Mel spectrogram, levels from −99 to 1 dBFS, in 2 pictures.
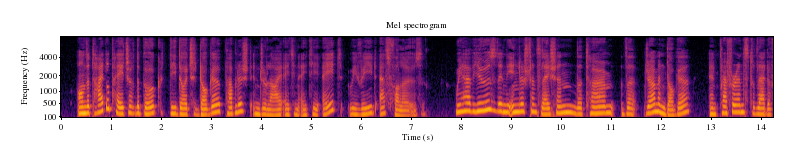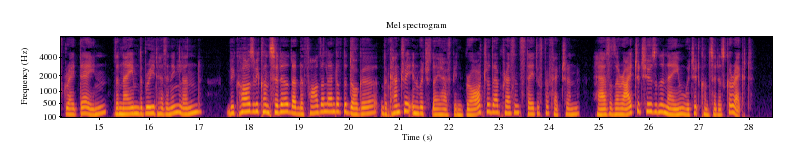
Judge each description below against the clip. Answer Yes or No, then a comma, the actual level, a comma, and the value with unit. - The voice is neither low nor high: Yes, medium, 180 Hz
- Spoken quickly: No, average, 170 wpm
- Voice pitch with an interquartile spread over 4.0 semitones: Yes, average, 4.6 semitones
